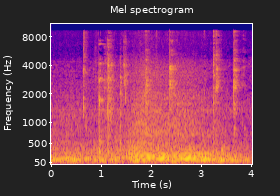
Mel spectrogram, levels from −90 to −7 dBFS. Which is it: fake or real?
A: real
